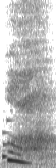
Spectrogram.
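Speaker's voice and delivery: drawn-out tired exhale; exhausted sigh. Acted. Leader alone after the crowd, sighing. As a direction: let the whole day out in a sigh.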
